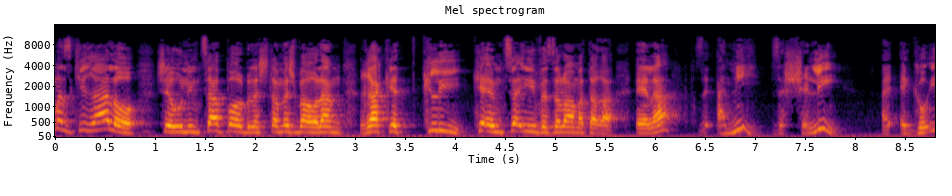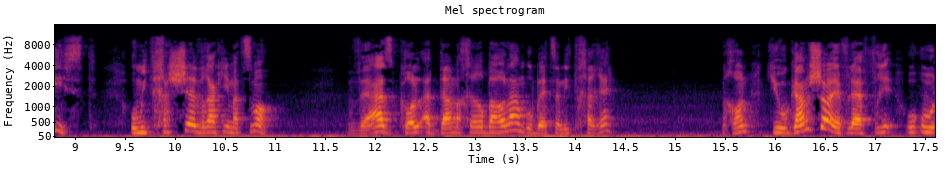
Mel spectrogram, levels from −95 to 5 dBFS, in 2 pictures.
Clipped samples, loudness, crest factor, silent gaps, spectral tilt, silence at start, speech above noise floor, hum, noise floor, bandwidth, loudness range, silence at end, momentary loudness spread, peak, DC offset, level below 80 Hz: under 0.1%; -24 LUFS; 22 dB; none; -5 dB/octave; 0 s; 20 dB; none; -44 dBFS; 11 kHz; 10 LU; 0 s; 16 LU; -2 dBFS; under 0.1%; -50 dBFS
